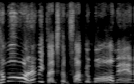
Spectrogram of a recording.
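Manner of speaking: play-acted, very high, begging voice. Watching a match, voicing a young player who wants the ball, imitating a player begging. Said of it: "He's begging".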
